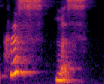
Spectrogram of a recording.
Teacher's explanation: so the t is completely silent it has no existence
